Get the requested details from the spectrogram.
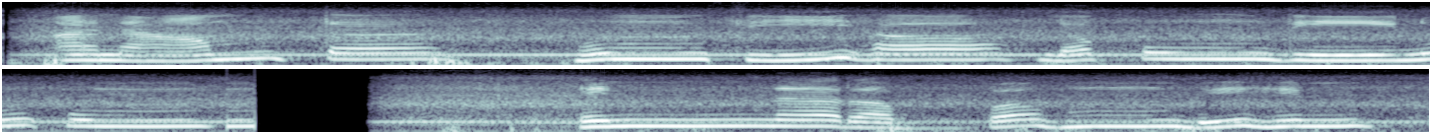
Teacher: میم ساکن کو ظاہر کر کے بغیر گنہ کے ہم تھوڑا سا جلدی پڑھیں گے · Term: میم ساکن کا اظہار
